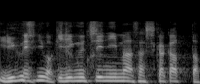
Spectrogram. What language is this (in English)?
Japanese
